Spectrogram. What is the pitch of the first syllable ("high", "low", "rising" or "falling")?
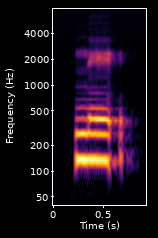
high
